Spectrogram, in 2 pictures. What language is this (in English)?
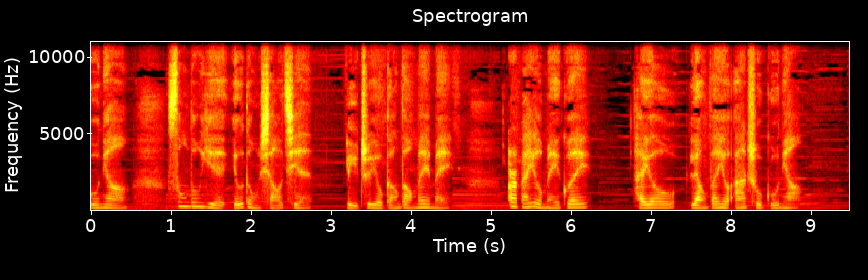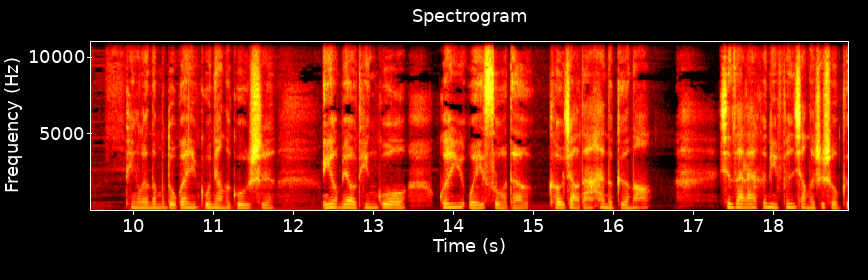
Chinese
